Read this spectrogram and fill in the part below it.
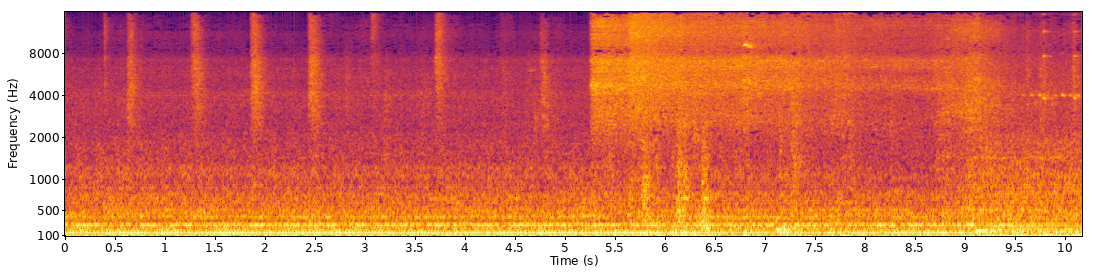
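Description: A diesel city bus engine idles, heard from inside.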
